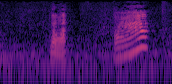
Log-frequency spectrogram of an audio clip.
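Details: Common myna that talks and calls "choto" makes two short voice-like utterances with stacked harmonics, the second longer and rising, after a person asks what it said.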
